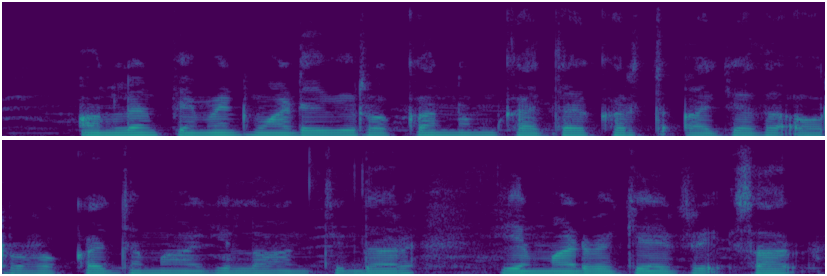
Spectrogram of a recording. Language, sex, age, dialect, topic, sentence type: Kannada, male, 18-24, Dharwad Kannada, banking, question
